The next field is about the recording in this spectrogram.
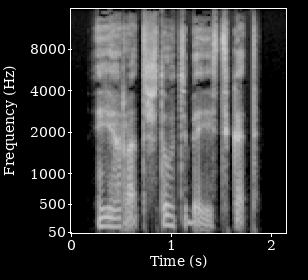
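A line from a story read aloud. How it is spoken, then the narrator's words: Quiet. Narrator (Russian): тихо произнес Минчерос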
